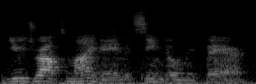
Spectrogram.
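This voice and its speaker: Unearthly taunter, unseen male performer: drawn-out, mock-courteous, tabletop game villain, echoey room. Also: medium pitch, sharp tone. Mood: smug. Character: unseen echoing taunting being, smooth and mock-polite. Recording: roomy, distant mic, faint noise.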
